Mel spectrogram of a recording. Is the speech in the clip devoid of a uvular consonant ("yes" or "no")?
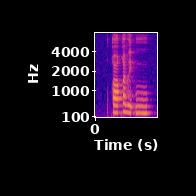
no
